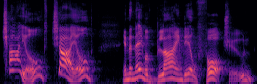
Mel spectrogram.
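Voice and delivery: high, loud exasperated cry; impatient cry. Acted. Miss Moucher crying out at David in impatience. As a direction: wring your hands and cry it out. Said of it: "cried Miss Moucher, wringing her hands impatiently".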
